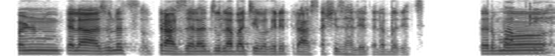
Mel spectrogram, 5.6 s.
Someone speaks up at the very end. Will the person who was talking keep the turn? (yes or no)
yes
